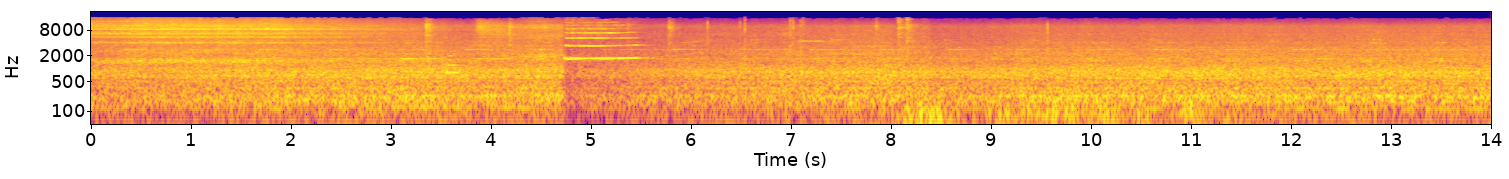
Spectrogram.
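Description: A train running past on the rails, a steady loud rumble and hiss of wheels and cars. High wheel squeal fades over the first couple of seconds, and a short, high single-pitched tone sounds about five seconds in.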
